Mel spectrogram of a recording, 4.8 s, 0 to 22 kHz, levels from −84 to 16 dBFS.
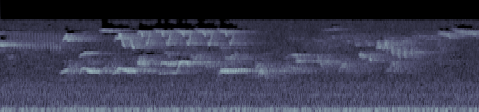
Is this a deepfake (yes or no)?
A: yes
